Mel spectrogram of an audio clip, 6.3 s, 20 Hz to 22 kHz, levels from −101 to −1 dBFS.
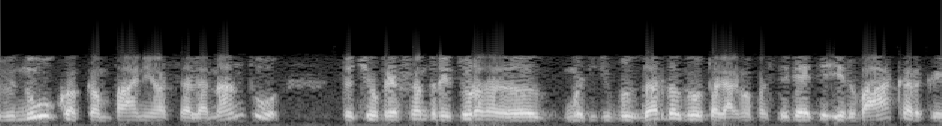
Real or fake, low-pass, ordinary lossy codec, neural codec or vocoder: real; 19.8 kHz; AAC, 16 kbps; none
